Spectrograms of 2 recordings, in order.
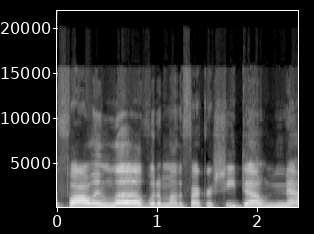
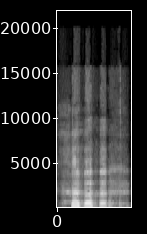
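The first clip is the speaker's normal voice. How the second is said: short laugh; 6 semitones higher than usual. Real, not acted. Laughs at own teen heartbreak.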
